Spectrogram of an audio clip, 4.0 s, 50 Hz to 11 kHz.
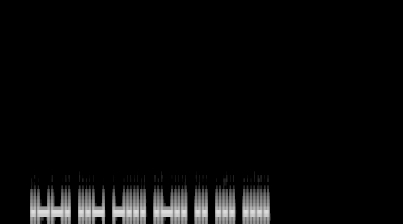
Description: Morse code, heard as a keyed tone, about 34 wpm, 700 Hz. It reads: PUBLISH
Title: ED Suffix - Top 100 Words with Base Words 35wpm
